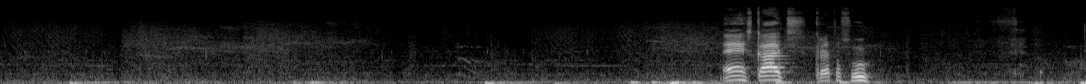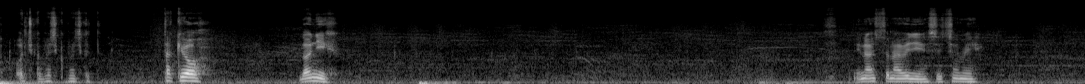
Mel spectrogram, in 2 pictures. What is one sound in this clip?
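Blades slash and strike in rapid bursts of video game combat.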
